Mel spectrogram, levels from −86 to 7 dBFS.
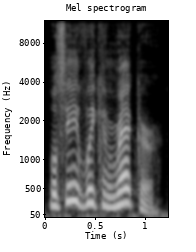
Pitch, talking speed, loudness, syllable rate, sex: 195 Hz, 340 wpm, -16 LUFS, 6.3 syllables/s, male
